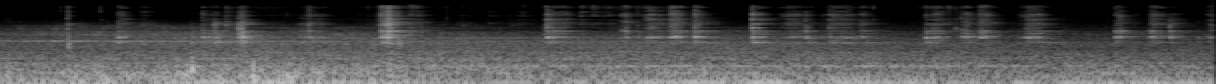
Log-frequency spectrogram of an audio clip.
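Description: Screwdriver scraping and clinking against the RV rooftop air conditioner's fan as dried mud dauber nest is picked out of it: irregular sharp metallic clicks and scrapes over a steady low rumble.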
